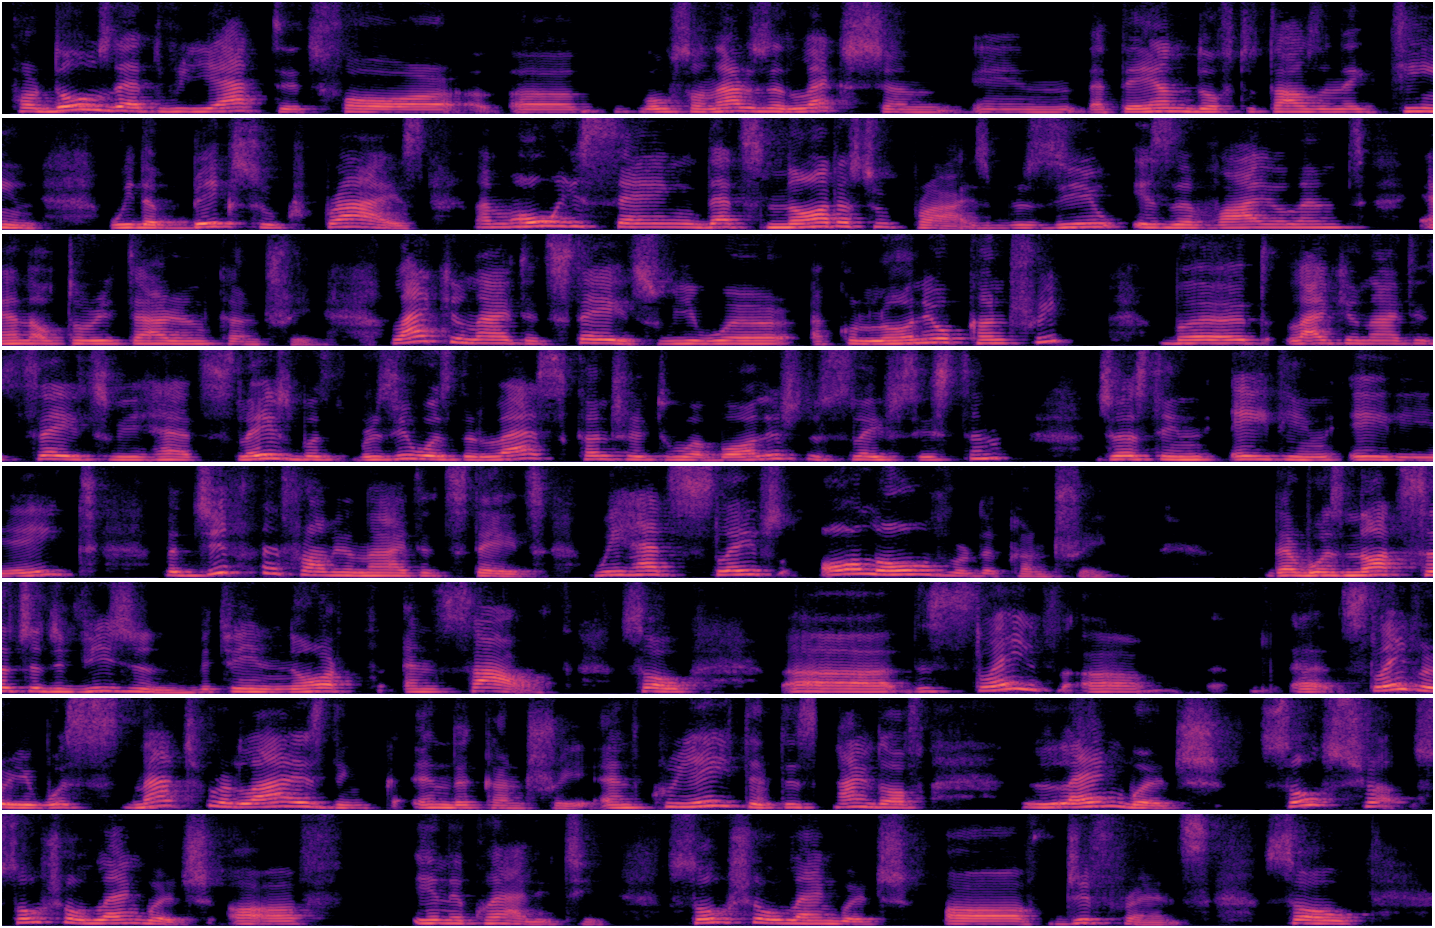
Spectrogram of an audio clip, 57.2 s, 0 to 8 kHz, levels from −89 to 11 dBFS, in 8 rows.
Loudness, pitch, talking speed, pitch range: -27 LUFS, 215 Hz, 120 wpm, 200-250 Hz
